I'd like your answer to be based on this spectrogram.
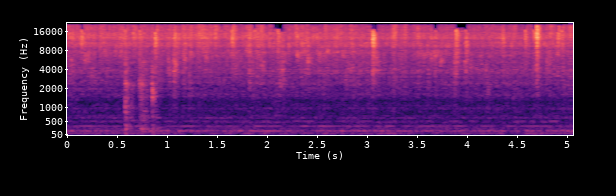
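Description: Steady crackling sizzle of shallots frying in hot oil, with a few brief utensil clinks and scrapes, no talking.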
